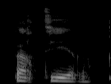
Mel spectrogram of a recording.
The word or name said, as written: partir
